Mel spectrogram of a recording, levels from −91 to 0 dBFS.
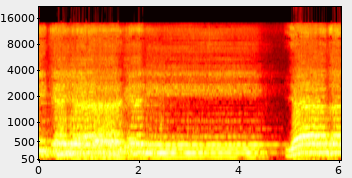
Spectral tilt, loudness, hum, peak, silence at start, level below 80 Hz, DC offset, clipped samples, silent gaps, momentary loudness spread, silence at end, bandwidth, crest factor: -5.5 dB/octave; -8 LUFS; none; 0 dBFS; 0 s; -36 dBFS; under 0.1%; 0.2%; none; 9 LU; 0 s; 14.5 kHz; 8 dB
